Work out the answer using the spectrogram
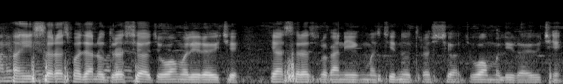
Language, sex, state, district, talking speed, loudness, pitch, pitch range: Gujarati, male, Gujarat, Gandhinagar, 200 wpm, -18 LUFS, 115 Hz, 110-120 Hz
